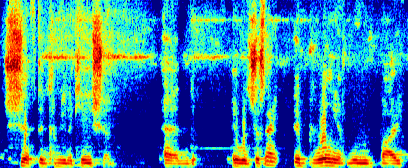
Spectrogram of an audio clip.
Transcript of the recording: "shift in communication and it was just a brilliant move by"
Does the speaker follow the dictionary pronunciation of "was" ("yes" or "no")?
yes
